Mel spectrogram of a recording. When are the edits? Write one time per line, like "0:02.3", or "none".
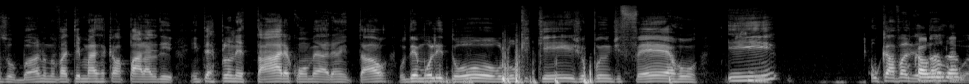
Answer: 0:01.8
0:03.9
0:07.1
